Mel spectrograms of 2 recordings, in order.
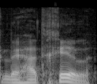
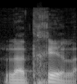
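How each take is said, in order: First: The word is said in full, three syllables. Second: The word is reduced to two syllables. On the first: The speaker calls it wrong. "I naively would have thought that that was like" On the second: The speaker calls it right. "instead it's like"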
